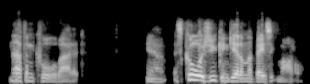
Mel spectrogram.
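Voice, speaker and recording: An animated man with lively intonation, recorded dry and close with no echo. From US South, Mississippi. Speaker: criminal defense attorney and amateur case researcher. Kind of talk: podcast interview. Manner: fast.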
